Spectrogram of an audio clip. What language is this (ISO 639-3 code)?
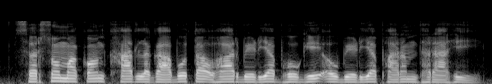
hne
